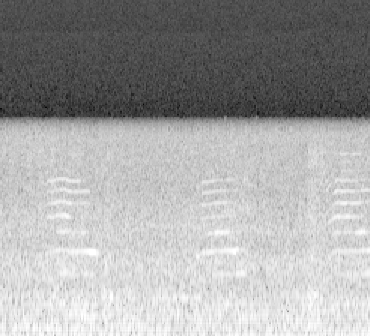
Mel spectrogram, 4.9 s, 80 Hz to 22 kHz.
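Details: Cape genets give three harmonic, mewing calls, each under a second, spaced about 1.5 seconds apart, over a constant low hiss.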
